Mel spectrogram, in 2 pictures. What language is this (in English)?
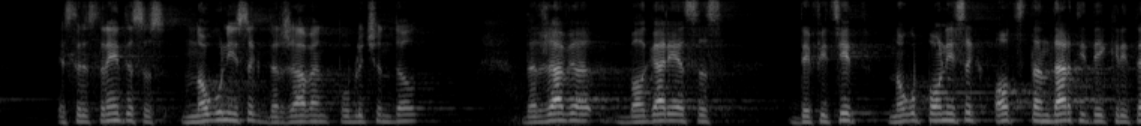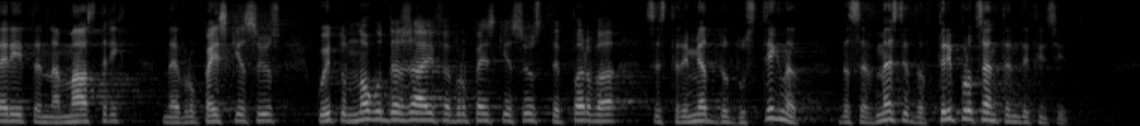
Bulgarian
